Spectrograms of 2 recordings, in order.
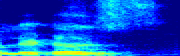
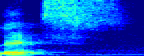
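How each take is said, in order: First: It is said in full as two separate words. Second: It is said contracted as one short word.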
